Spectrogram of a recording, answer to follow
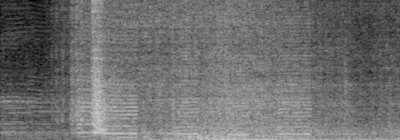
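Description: Motorcycle engine starting about half a second in, then running with a steady rumble.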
